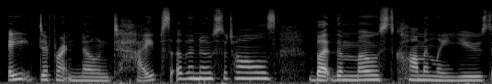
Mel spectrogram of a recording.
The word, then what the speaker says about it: inositol: as me and uh and that topic is inositol my first question is did I even pronounce that right you did you did good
